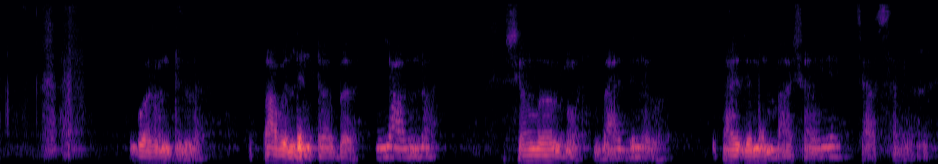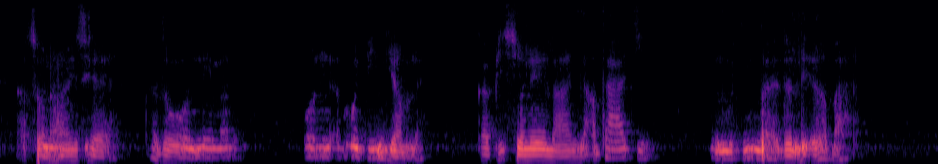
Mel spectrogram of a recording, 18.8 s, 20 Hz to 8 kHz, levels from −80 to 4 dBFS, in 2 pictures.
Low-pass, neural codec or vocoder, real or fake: 7.2 kHz; codec, 24 kHz, 0.9 kbps, WavTokenizer, medium speech release version 1; fake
